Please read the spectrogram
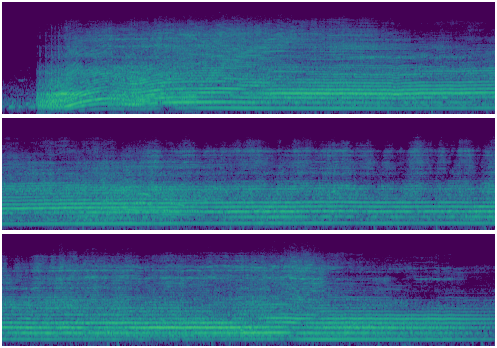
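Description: Go-kart engine revving up about half a second in, then running on at a steady high pitch with small rises and dips until just before the end.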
